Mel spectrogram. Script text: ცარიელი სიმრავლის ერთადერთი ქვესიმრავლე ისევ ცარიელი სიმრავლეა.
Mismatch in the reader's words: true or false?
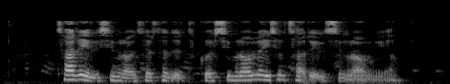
false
